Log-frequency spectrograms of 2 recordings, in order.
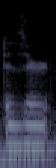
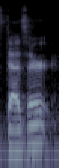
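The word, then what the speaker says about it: désert: Flirt Dessert. It's supposed to be like the desert or whatever. Something like that. So there's four fragrances in the lineup. It's not dessert. It's desert. Well, I'll show you how it's spelled.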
